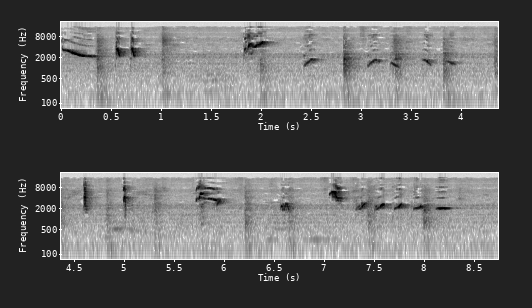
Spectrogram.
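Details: Greater green leafbird in ngriwik chatter, mixing sharp sliding chirps, brief downslurred whistles and dry ticks at uneven intervals, ending with a quick cluster of short twittering notes.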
